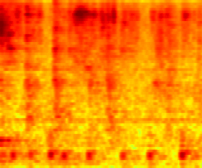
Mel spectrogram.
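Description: Whiteboard marker squeaking against the board while a word is handwritten: a run of short, faint squeaks, about three a second.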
